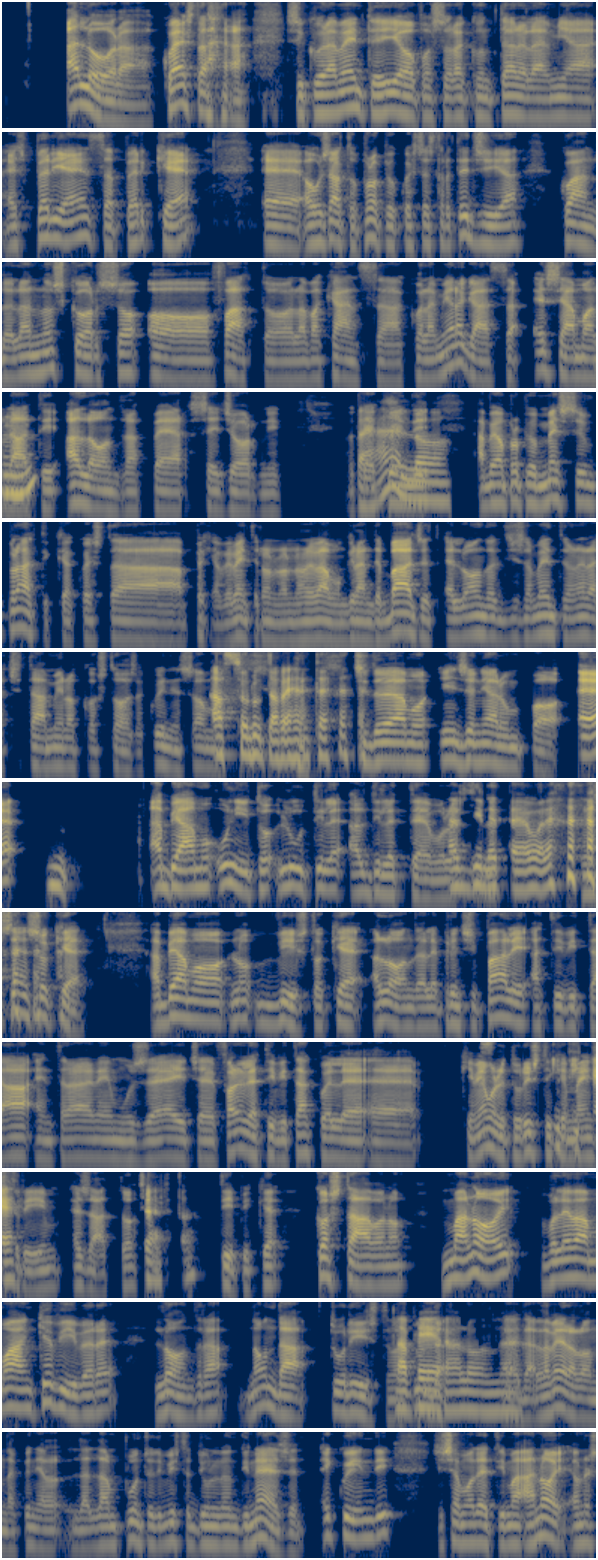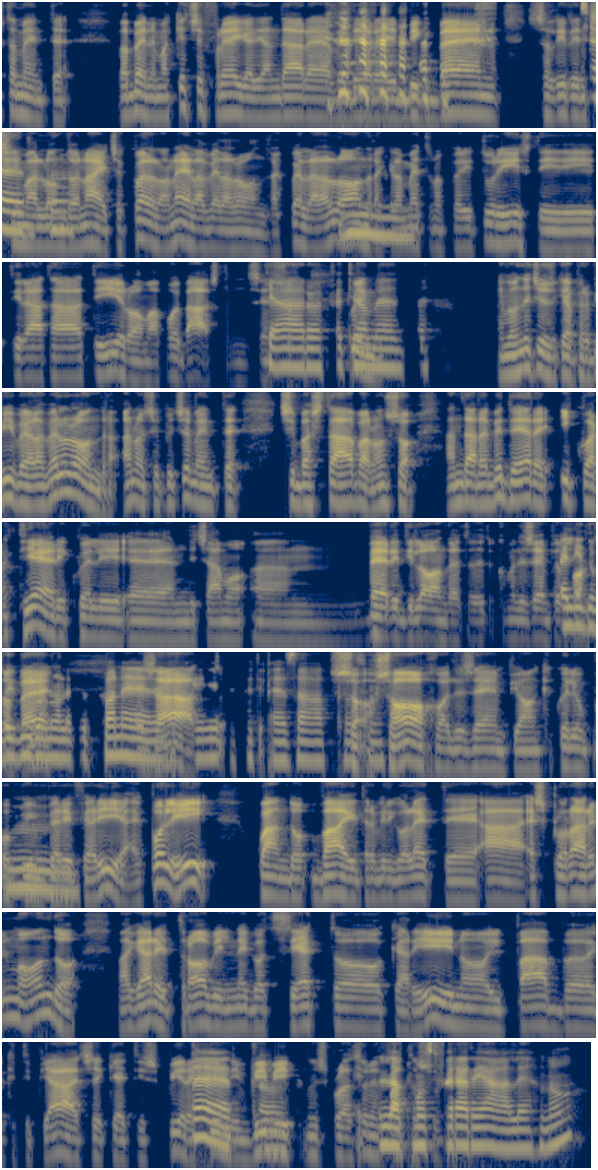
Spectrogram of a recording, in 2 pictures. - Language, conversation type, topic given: Italian, podcast, Che consiglio daresti per viaggiare con poco budget?
- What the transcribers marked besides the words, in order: tapping; chuckle; "proprio" said as "propio"; "proprio" said as "propio"; chuckle; chuckle; "cioè" said as "ceh"; in English: "mainstream"; chuckle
